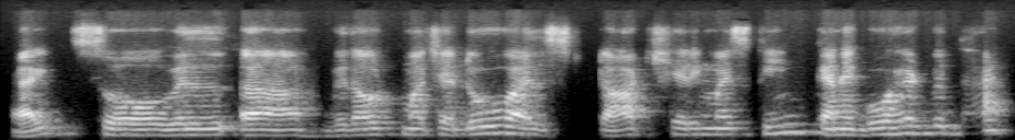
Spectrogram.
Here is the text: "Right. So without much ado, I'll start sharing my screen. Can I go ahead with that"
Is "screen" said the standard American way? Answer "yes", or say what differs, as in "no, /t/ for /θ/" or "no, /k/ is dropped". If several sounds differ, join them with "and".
no, /ɹ/ is dropped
